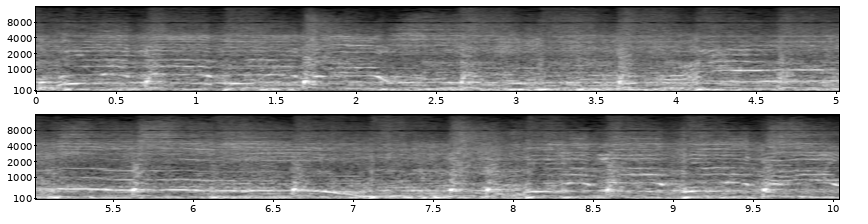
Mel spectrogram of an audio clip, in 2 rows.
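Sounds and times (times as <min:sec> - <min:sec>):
distorted electric guitars: 0:00.0 - 0:10.0
drum kit beat: 0:00.0 - 0:10.0.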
